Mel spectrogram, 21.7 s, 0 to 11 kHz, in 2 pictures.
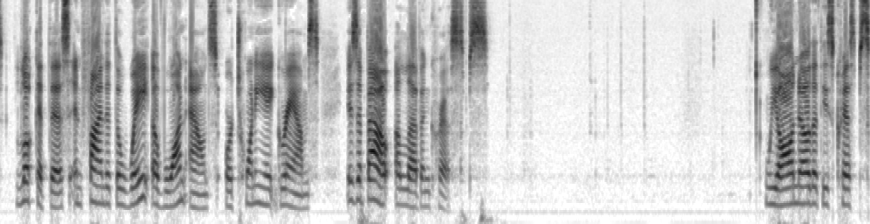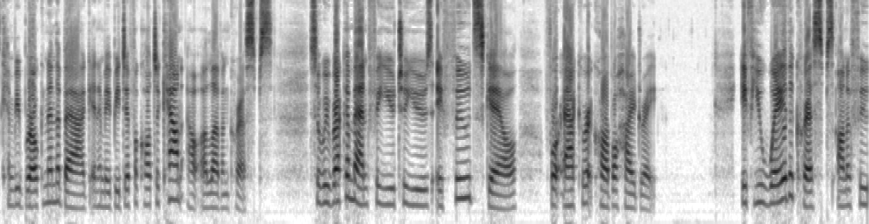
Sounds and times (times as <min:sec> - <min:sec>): Speech: 0:00.0 - 0:06.2, 0:09.5 - 0:19.2, 0:20.2 - 0:21.7.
